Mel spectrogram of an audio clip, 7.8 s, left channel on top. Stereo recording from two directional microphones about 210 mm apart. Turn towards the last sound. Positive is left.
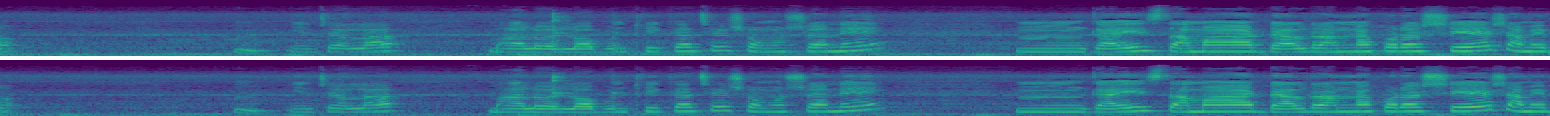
turn(degrees=-40)  # may be behind; listen again after turning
